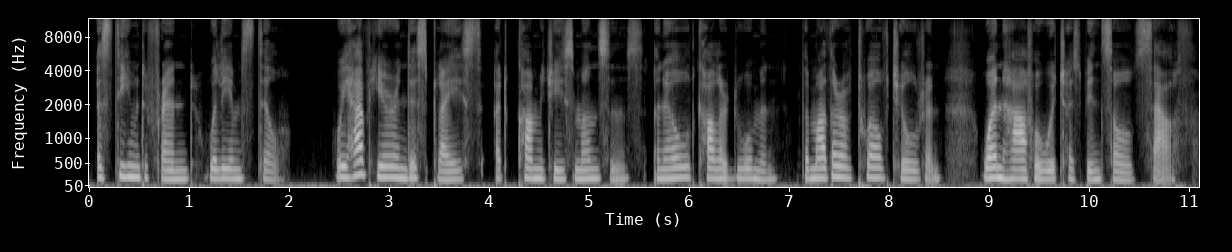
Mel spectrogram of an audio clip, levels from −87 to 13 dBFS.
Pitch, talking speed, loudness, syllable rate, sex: 195 Hz, 150 wpm, -21 LUFS, 4.8 syllables/s, female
